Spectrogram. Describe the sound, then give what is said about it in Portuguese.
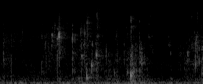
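Quiet sipping and swallowing of water, with a few soft wet clicks and gulps spread over two seconds against a low background hiss. “Bebi aqui uma aguinha para hidratar.”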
